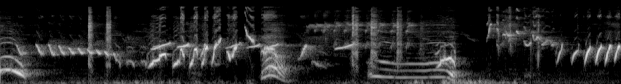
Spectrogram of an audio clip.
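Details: White-rumped shama in full song, used as a lure to provoke other shamas into singing: a varied run of rapid whistled trills, sliding notes and steady held tones, with a few sharp clicks mixed in.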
